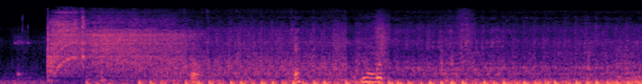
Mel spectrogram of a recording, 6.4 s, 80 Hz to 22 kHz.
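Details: Old carbureted Honda Supra X 125 after a new rebore, valves and cam chain tensioner: starts first try and settles into a steady, even idle about three beats a second, no valve tapping; valves need readjusting after a week's running.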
